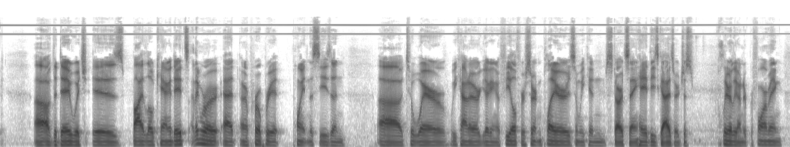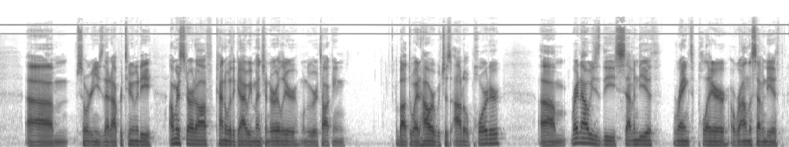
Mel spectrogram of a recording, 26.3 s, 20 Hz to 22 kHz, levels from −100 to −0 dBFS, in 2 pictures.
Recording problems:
high-pitched whine; noticeable; throughout; 11 kHz, 20 dB below the speech

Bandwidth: 13.5 kHz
